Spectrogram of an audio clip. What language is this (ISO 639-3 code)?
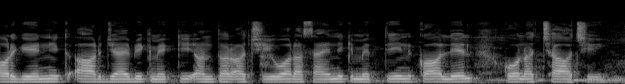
mai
